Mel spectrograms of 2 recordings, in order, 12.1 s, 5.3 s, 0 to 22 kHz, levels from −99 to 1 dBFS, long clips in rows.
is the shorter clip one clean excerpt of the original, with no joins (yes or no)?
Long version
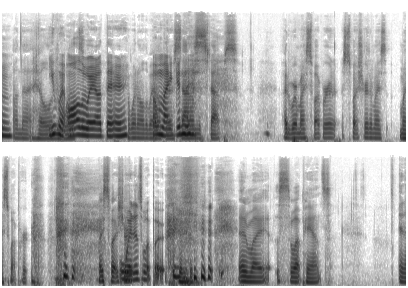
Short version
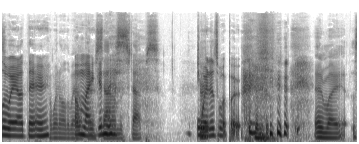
no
